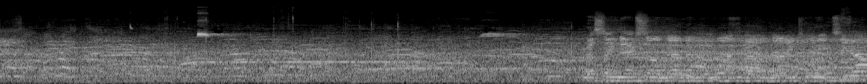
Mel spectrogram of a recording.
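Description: A large crowd murmurs and chatters in a large echoing arena.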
